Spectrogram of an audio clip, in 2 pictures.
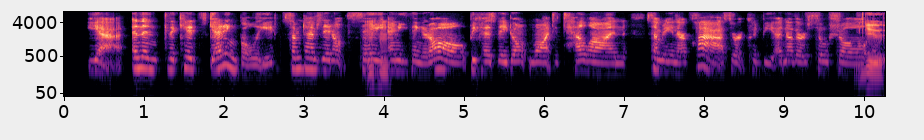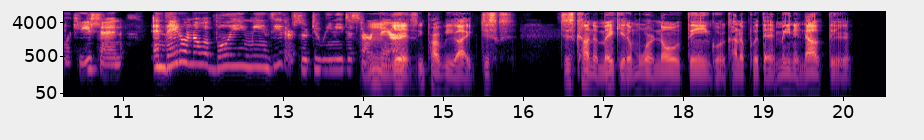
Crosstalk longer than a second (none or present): none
